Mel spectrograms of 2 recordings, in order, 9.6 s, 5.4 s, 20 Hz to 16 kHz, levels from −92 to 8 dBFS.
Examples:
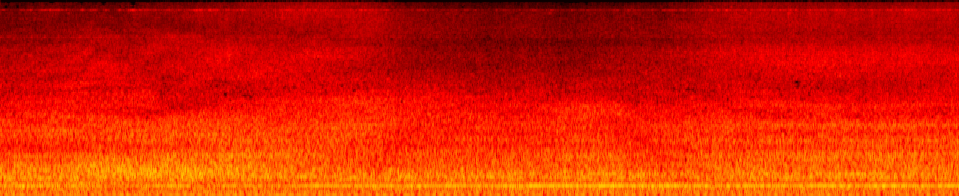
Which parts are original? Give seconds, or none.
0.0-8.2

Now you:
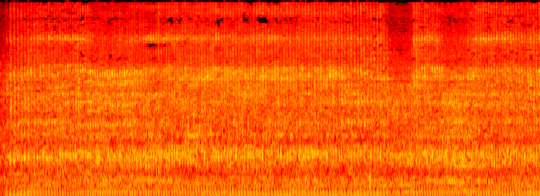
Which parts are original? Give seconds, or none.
0.0-1.4; 3.4-5.4

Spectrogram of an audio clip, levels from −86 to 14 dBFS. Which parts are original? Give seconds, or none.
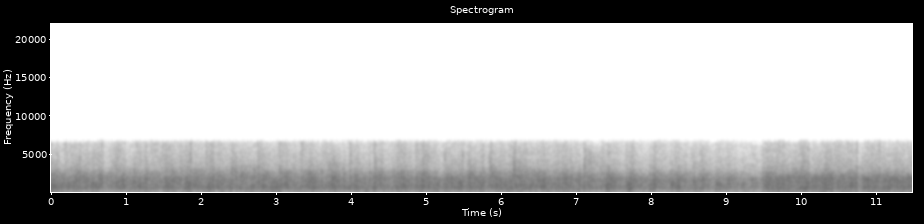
0.0-6.3; 6.9-8.9; 9.7-11.5

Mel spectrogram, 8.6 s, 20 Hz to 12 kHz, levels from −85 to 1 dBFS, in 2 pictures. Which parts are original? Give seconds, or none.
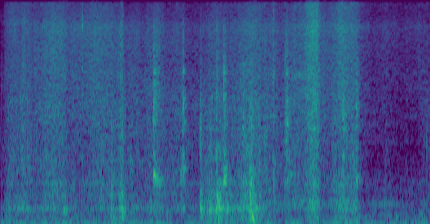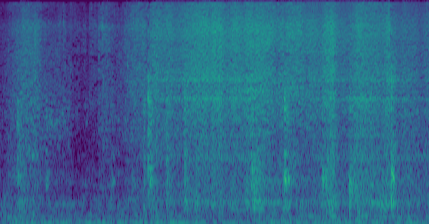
0.0-5.9; 6.9-7.4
